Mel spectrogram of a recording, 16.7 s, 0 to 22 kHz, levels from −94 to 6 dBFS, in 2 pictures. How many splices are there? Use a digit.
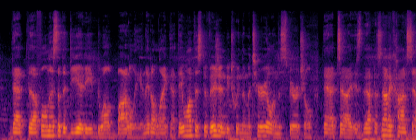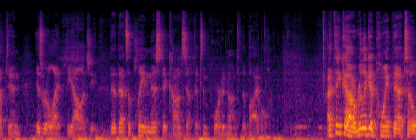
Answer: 1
